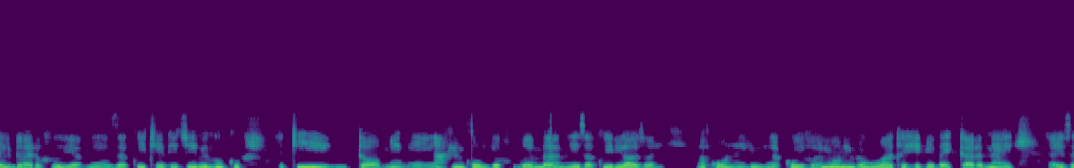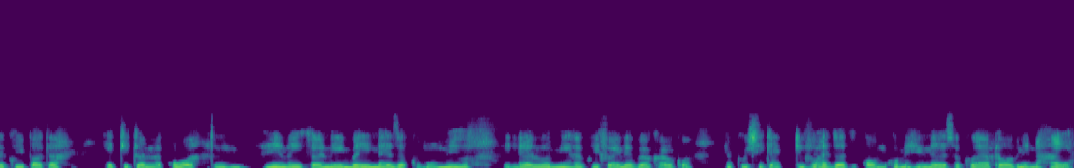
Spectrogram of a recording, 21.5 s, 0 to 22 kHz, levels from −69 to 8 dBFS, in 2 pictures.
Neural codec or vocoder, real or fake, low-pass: codec, 24 kHz, 0.9 kbps, WavTokenizer, medium music audio release; fake; 7.2 kHz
